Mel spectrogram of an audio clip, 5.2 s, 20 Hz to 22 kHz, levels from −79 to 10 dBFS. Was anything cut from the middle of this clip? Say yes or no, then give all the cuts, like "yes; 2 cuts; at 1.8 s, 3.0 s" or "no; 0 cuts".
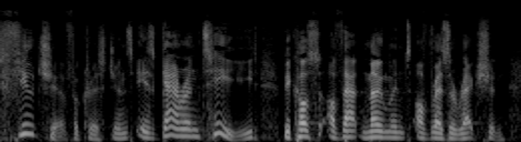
no; 0 cuts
